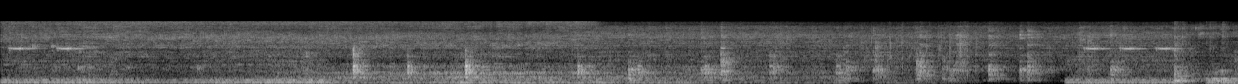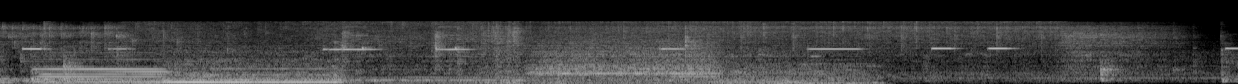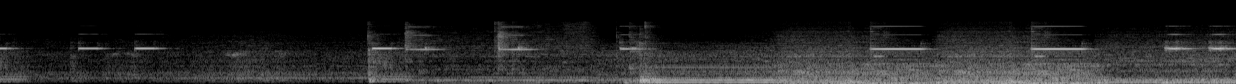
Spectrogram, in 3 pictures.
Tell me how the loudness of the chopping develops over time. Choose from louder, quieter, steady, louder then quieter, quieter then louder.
quieter.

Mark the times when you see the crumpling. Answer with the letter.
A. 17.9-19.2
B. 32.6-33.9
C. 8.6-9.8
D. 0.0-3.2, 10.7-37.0
C.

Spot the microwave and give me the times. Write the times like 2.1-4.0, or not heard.
0.0-3.2, 10.7-37.0.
